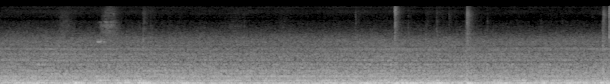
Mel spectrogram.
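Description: A windscreen wiper sweeps and squeaks across the glass.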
